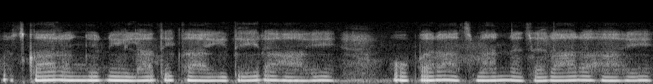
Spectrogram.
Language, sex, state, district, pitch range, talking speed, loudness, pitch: Hindi, female, Chhattisgarh, Jashpur, 180-190 Hz, 120 wpm, -14 LUFS, 185 Hz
